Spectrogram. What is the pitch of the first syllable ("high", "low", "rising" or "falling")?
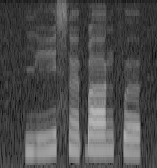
rising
